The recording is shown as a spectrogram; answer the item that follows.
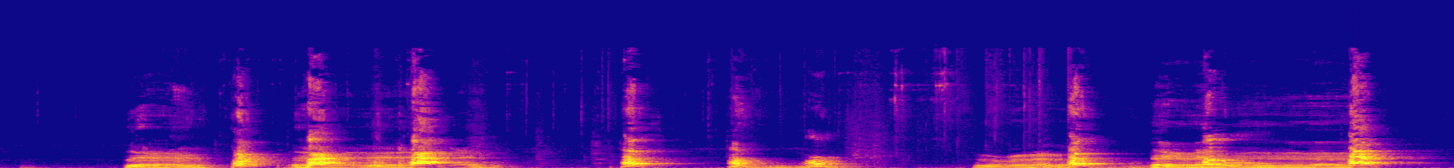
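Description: Small dog barking repeatedly in short, sharp barks, among low growls, at a plush toy dog it treats as an intruder in its house.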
